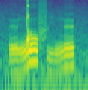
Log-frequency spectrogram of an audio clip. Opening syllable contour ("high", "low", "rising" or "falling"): low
